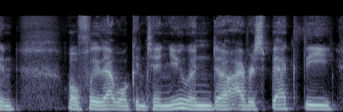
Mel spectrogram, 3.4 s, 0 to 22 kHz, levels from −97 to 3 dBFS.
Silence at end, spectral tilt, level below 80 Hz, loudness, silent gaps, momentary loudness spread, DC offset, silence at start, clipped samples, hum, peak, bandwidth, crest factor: 0 s; -5 dB/octave; -74 dBFS; -29 LUFS; none; 7 LU; under 0.1%; 0 s; under 0.1%; none; -14 dBFS; 12.5 kHz; 14 dB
